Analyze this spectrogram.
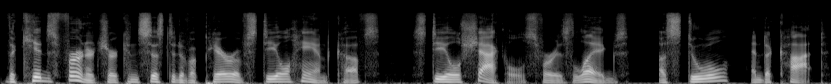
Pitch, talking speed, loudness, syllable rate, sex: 110 Hz, 150 wpm, -21 LUFS, 3.7 syllables/s, male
